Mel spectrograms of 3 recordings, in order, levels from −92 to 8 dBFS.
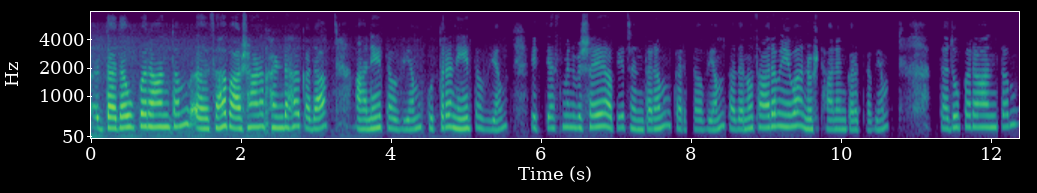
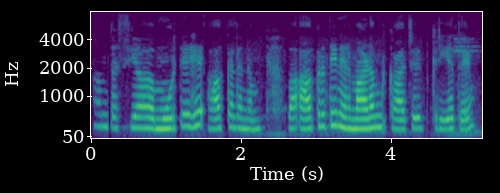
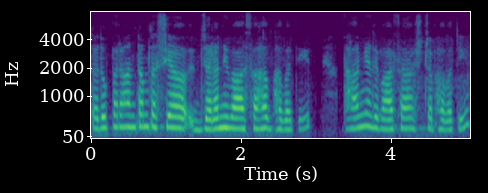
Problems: background sounds at intervals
